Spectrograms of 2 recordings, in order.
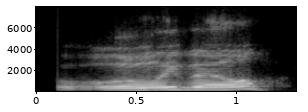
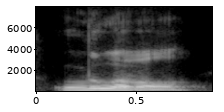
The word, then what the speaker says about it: Louisville: or niles oh niles louisville or whoa the second one was closer to the proper pronunciation of louisville which by the way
